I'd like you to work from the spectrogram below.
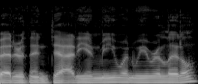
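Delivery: ordinary delivery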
